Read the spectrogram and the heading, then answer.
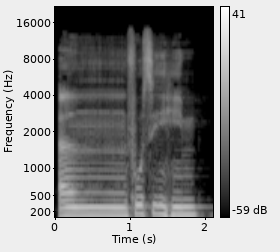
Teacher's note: المثال التالي على حكم الإخفاء عند قوله تعالى أنفسهم أنفسهم، يجب هنا أن نخفي النون الساكنة بالفاء مع بقاء غنة النون من غير تشديد للفاء، تقرأ هكذا أنفسهم، ولذلك لونت النون باللون الأخضر إشارة إلى الإخفاء وموقع الغنة.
